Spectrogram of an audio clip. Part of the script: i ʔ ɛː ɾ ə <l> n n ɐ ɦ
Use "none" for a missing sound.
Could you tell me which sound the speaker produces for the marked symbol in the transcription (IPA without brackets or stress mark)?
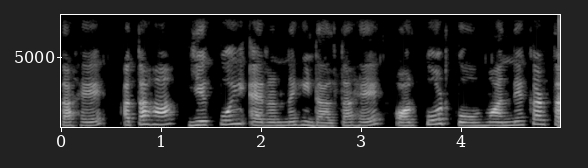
none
